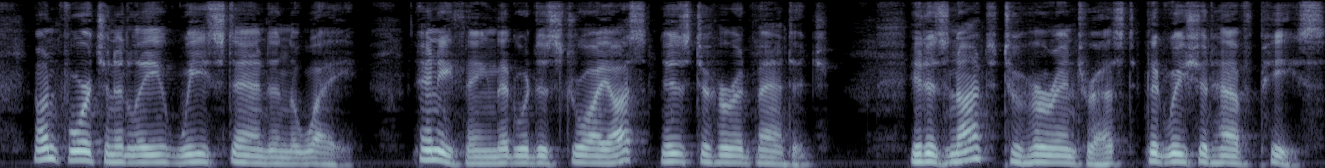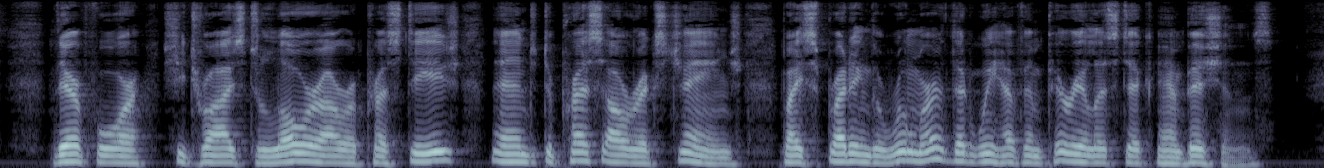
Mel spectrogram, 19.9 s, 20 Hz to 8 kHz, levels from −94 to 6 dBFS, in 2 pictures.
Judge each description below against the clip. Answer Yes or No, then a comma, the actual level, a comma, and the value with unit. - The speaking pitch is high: No, low, 125 Hz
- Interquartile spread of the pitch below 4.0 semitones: Yes, average, 3.5 semitones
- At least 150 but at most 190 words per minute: No, average, 140 wpm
